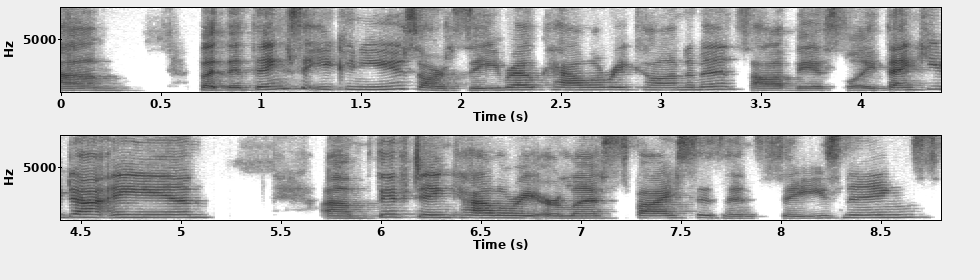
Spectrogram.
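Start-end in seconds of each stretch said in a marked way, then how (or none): 4.1-5.2 high, loud called-out voice. Thanking viewers for sharing on Facebook: yelling out thanks. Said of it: "the reason I'm yelling out "thank you"".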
